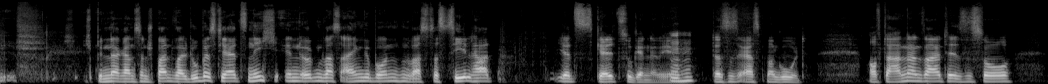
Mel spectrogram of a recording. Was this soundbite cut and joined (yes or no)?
no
